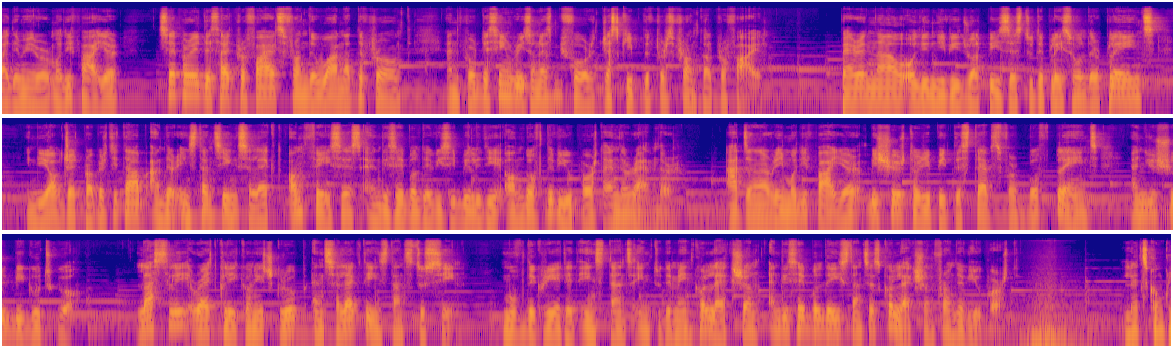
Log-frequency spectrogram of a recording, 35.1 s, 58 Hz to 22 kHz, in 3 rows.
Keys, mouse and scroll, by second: 0.0 l, 0.5 l, 1.1 p, 1.8 Tab, 1.9 BackSpace, 3.3 click, 4.2 click, 4.4 middle drag, 4.6 Tab, 4.8 click, 5.5 l, 5.9 x, 6.4 Tab, 6.6-7.3 middle drag, 7.3 drag, 7.4 scroll up 1, 7.5 click, 7.8 shift+click, 8.6 ctrl+p, 9.9-10.8 shift+drag, 10.8 ctrl+p, 11.4 click, 11.7-13.4 middle drag, 13.4 click, 14.3 click, 15.1-15.6 drag, 15.9 click, 17.2 click, 17.7-23.3 drag, 24.0-26.3 right drag, 27.0-28.4 drag, 28.5-30.9 right drag, 31.2-34.1 drag, 34.1 alt+\.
